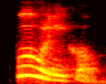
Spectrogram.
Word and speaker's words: público: ayudar a distinguir significados público por ejemplo el acento en la primera sílaba o en la antepenúltima significa que pertenece a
